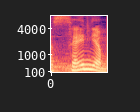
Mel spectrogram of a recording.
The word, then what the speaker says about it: सैन्यम: ही चुके हैं कि सैन्य या सैन्यम में ऐ इस अक्षर का शुद्ध उच्चारण करना होता है आवश्यक, अर्थात सैन्यम को सैन्यम इस रूप में हमें नहीं उच्चारित करना है, क्योंकि संस्कृत एक ऐसी भाषा है जहां जैसा लिखा जाता है वैसा ही बोला भी जाता है।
